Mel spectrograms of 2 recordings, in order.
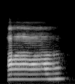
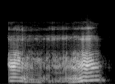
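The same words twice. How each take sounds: First: The syllable is said with the first tone. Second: The syllable is said with the third tone. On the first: "first tone" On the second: "third tone"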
